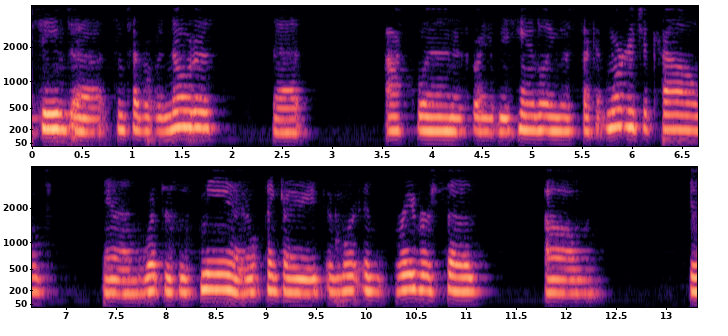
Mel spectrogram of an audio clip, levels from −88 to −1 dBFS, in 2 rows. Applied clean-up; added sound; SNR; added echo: neural mask model DeepFilterNet 3.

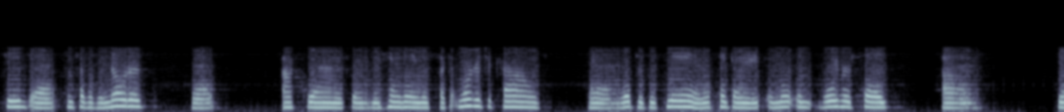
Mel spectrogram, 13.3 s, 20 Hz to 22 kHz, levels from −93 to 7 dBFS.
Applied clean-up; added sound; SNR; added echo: neural separator model SepFormer WHAMR!.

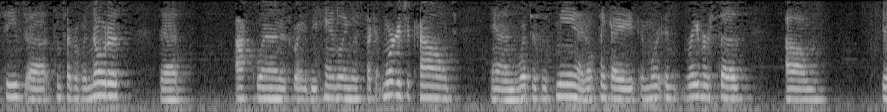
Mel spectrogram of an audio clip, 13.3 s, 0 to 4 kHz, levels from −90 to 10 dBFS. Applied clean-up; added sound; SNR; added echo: none; none; none; none.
